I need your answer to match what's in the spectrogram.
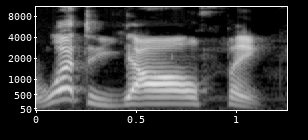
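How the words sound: It is said in a Southern accent.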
